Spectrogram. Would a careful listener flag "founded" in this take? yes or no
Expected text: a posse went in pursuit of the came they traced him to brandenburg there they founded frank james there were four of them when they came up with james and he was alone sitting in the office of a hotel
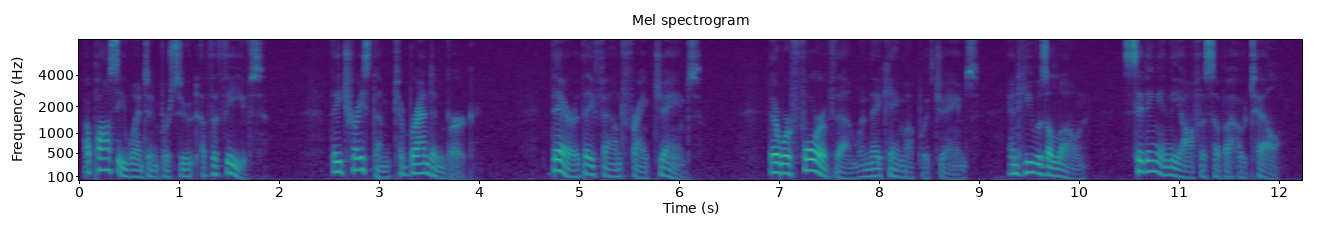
yes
